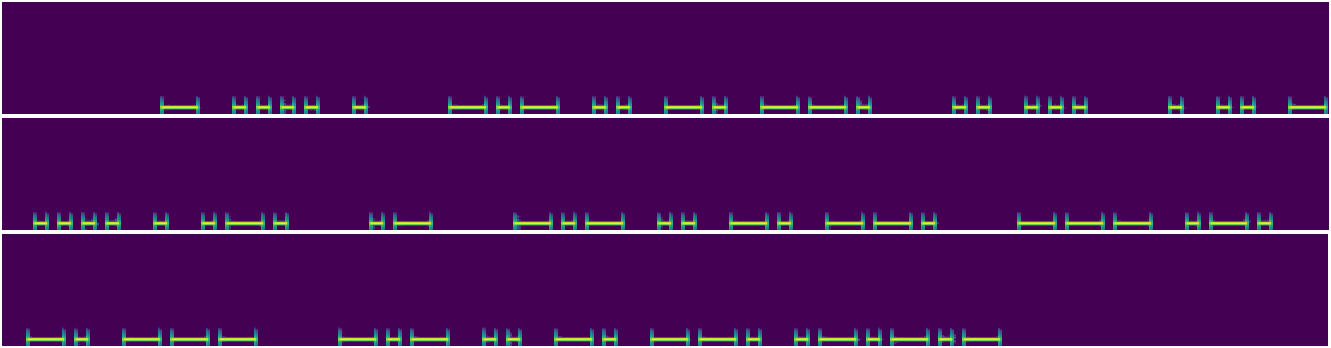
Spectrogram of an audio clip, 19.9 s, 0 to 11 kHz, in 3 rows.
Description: Morse code, heard as a keyed tone, about 20 wpm, 700 Hz. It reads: THE KING IS EITHER A KING OR NO KING.
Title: Sentences from Top 600 Words 20wpm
